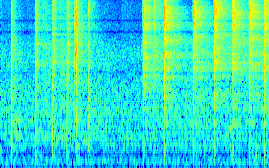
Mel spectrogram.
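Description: Paintball markers firing: a string of sharp pops at an irregular pace, coming quicker after about two seconds.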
